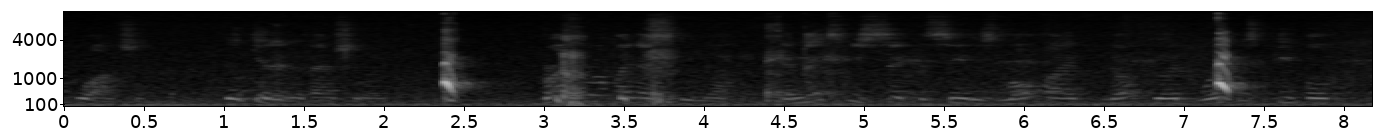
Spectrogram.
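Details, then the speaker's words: Boy sitting in his bouncy seat with hiccups: two sharp, abrupt hiccup sounds about five seconds apart, with a voice in the background. "You got the hiccups, buddy."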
